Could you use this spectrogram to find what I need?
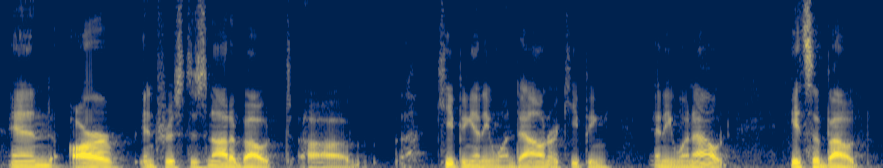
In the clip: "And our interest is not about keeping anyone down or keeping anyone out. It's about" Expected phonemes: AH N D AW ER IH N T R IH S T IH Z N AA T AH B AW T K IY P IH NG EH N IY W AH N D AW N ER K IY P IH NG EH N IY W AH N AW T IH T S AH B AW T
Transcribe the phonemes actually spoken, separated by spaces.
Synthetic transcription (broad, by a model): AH N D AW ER IH N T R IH S T IH Z N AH T AH B AW T K IY P IH NG EH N IY W AH N D AW N ER K IY P IH NG EH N IY W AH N AW T IH T S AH B AW T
